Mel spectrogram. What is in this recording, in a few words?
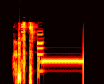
Police Northeast District Disp, p25; Raleigh; wake p25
